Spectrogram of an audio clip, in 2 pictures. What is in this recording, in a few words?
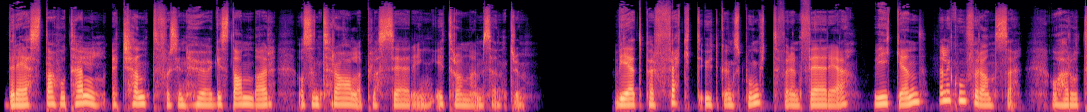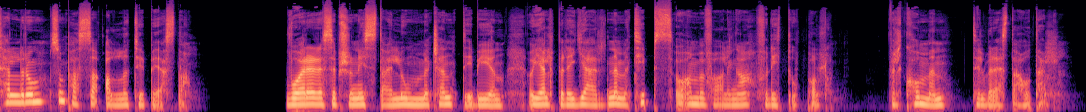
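Norwegian informative, kvinne; norsk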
